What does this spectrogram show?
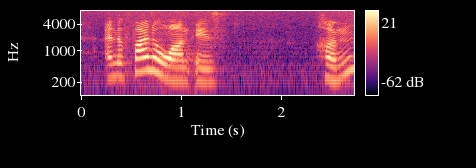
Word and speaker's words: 很: third tone syllable, so the word 很 should be changed to the second tone, 很, 很好.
